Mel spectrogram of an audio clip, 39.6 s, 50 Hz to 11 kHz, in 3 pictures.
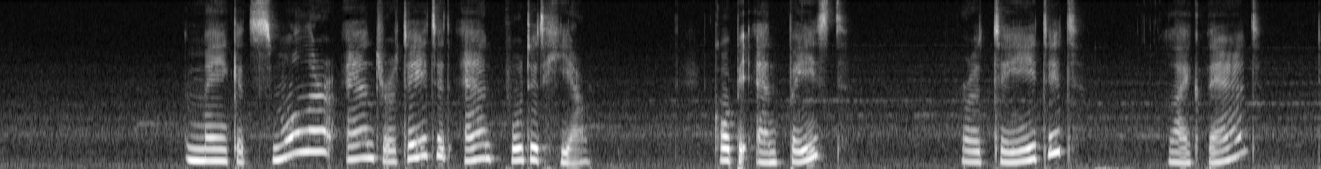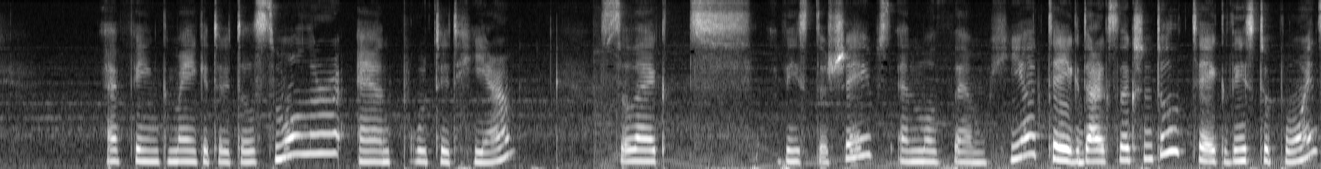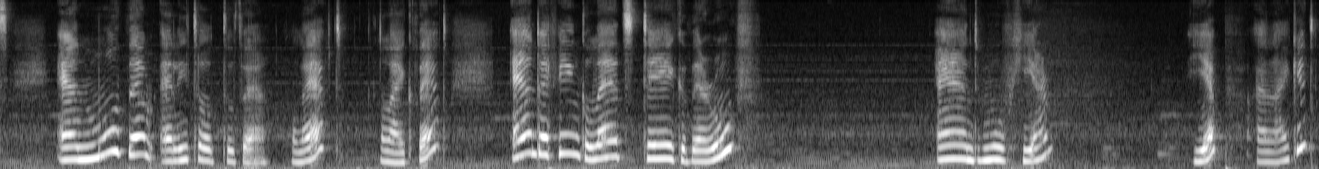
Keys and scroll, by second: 6.0 ctrl+c, 6.4 ctrl+v, 27.0 Left.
